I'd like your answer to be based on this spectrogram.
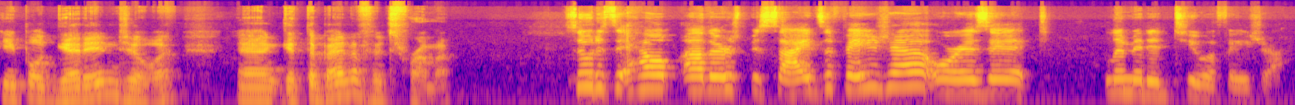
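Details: Adult woman speaking; no speech disorder.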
